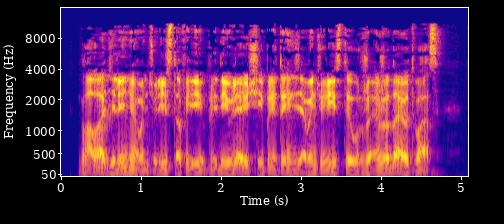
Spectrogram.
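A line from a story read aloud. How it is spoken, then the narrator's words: Deep bass voice. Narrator (Russian): пробасил Гардарик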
